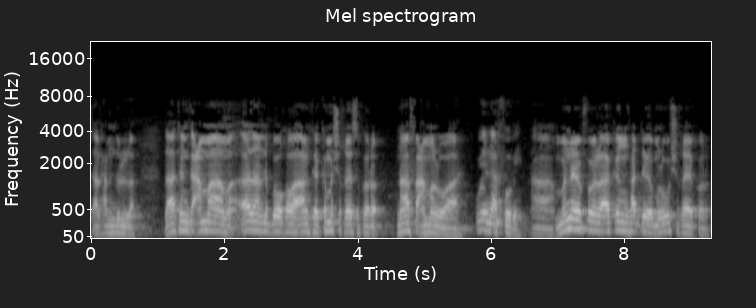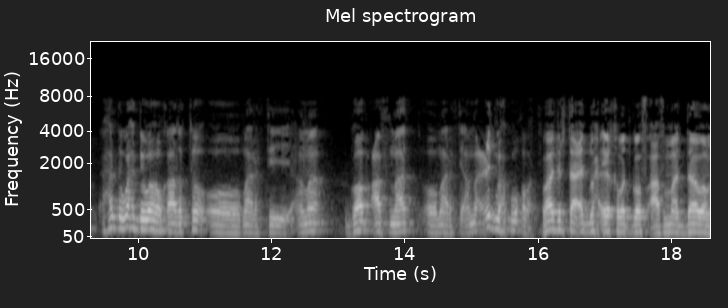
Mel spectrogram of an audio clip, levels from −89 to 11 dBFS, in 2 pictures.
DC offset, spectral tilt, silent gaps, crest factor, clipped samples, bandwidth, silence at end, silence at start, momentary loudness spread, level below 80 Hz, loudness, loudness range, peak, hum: under 0.1%; -4 dB/octave; none; 18 dB; under 0.1%; 8 kHz; 0 s; 0 s; 10 LU; -58 dBFS; -24 LUFS; 3 LU; -6 dBFS; none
